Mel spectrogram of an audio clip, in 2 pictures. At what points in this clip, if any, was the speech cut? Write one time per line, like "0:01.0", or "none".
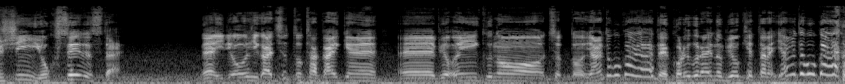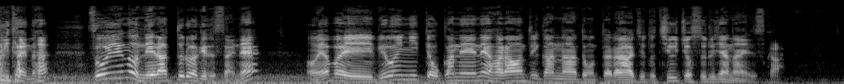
none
